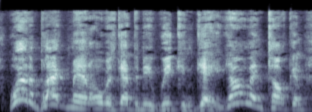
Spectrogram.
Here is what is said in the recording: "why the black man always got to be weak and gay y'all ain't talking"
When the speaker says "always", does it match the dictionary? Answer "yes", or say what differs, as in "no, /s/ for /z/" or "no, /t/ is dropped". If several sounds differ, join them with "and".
yes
